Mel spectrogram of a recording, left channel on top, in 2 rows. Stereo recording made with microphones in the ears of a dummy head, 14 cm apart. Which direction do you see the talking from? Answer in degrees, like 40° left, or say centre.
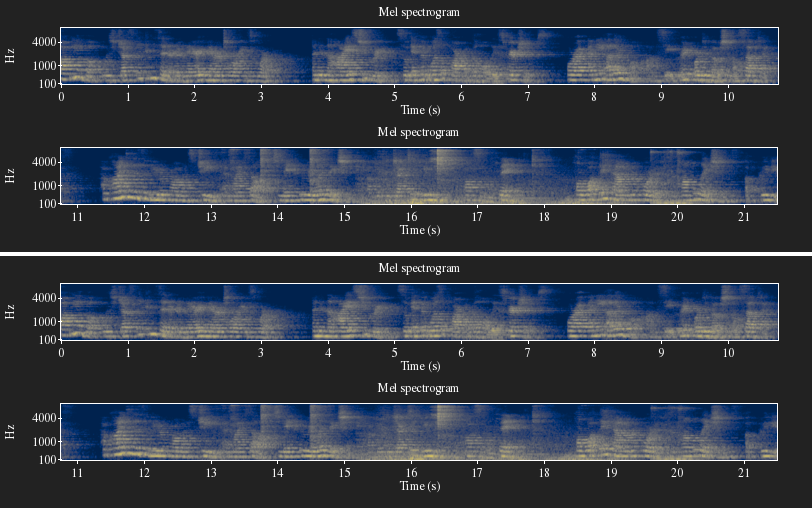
50° left.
